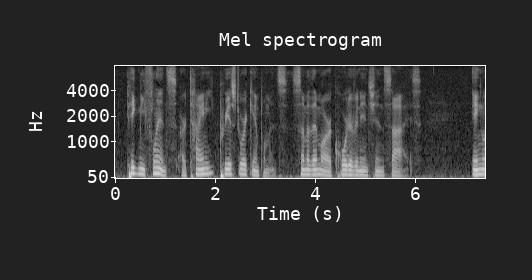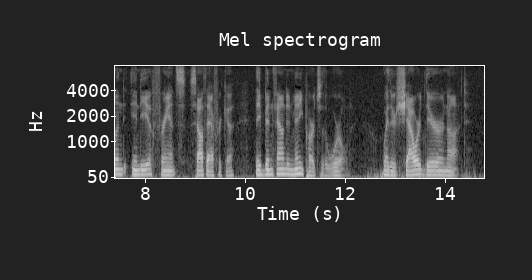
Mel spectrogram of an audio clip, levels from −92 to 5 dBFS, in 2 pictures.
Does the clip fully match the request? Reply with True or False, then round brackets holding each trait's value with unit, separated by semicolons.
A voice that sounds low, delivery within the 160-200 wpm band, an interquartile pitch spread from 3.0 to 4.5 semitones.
False (115 Hz; 145 wpm; 3.6 semitones)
